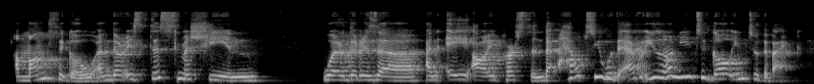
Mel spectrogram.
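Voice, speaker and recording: In an Arabic accent, a woman speaks with very wide pitch swings amid audible room echo. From Egypt. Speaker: school literacy director and accreditation expert. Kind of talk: podcast interview. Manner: repetitive, hesitant with many fillers.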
